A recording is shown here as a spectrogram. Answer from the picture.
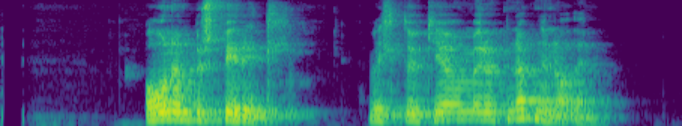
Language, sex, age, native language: Icelandic, male, 40-49, Icelandic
